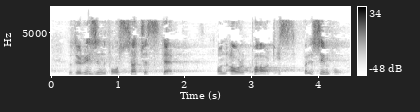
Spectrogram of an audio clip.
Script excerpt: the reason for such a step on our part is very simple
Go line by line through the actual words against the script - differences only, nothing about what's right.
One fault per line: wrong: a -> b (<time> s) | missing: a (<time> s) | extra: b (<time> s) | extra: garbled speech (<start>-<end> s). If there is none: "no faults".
no faults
